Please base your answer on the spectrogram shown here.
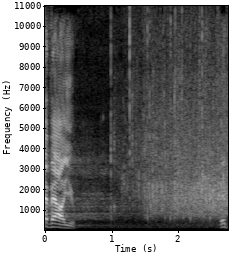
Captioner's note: applause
